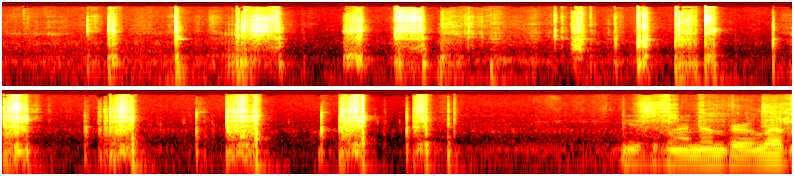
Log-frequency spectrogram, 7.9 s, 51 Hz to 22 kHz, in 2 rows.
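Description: A hobby blade scraping seam lines off a 1/24 scale DeLorean slot car body, producing a steady run of short rasping strokes, close and crisp, ending in a longer rough rubbing sound.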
